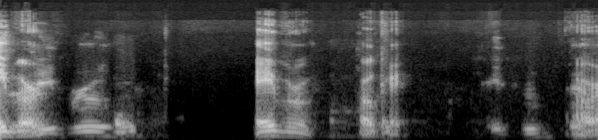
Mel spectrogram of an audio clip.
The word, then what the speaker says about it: Abreu: So I assumed it was Abro. Is that how you read it, or Well, I how was do you pronounced read it Abru. I was pronounced Aber? it Abru.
